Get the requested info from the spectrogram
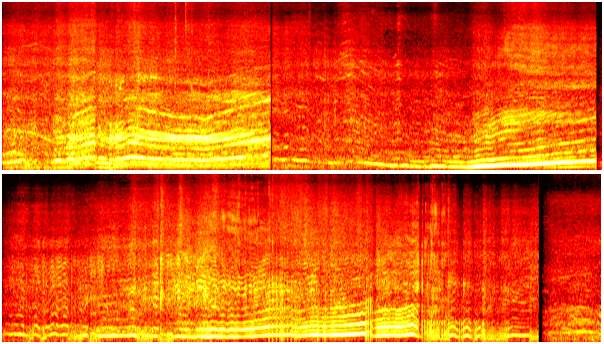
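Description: Rally car engines revving hard through bends. The engine note climbs and drops as the cars brake, accelerate and change gear, in several separate passes that are cut together, each ending abruptly.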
